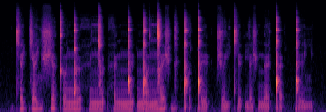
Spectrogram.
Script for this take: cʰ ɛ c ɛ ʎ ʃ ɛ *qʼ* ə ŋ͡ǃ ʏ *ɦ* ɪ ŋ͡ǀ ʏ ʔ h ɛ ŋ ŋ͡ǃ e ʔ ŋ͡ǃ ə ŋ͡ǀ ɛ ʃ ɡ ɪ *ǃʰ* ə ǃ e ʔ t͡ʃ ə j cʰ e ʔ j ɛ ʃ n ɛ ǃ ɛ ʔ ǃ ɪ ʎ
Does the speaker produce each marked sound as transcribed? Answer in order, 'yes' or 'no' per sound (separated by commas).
no, no, yes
